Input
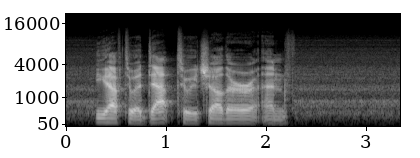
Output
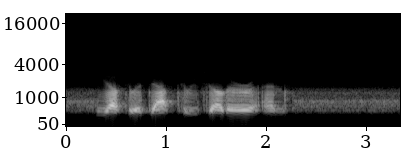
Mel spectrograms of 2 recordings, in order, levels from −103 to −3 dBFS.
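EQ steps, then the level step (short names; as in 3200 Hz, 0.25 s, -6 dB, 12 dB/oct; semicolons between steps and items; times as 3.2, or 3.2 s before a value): Chebyshev band-pass 450–1300 Hz, order 5; air absorption 450 m; 0.0 dB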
